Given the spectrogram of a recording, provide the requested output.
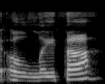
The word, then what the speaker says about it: Olathe: It's actually Olathe. Olathe? Yeah, it's a tricky one.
